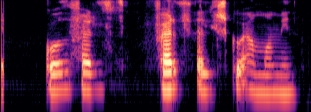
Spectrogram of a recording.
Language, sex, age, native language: Icelandic, female, 9, Icelandic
